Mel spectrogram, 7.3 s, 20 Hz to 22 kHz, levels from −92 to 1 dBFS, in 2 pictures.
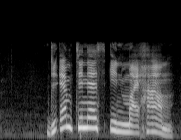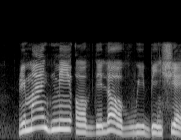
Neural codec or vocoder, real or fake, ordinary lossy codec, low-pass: none; real; none; 7.2 kHz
